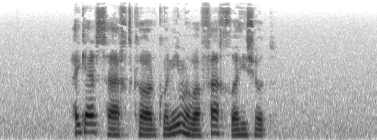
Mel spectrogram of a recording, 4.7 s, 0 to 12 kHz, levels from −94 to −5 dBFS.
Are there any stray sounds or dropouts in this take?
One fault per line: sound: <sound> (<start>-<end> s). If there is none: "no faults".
no faults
